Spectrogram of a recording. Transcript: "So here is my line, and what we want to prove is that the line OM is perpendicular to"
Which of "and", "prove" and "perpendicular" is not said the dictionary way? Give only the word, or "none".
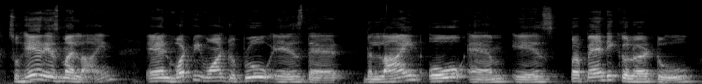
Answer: none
